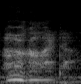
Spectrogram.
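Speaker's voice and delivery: soft, whispered imitation of a child; hushed mock-compliant child voice; imitated child mumble. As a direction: whisper it like a kid giving in. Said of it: "And she's like".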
